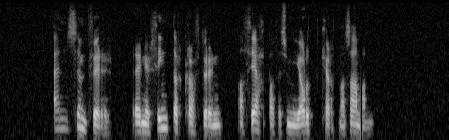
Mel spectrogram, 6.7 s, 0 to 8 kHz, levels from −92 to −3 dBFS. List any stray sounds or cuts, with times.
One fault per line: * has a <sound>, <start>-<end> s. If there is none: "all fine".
* has a dropout, 5.4-5.4 s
